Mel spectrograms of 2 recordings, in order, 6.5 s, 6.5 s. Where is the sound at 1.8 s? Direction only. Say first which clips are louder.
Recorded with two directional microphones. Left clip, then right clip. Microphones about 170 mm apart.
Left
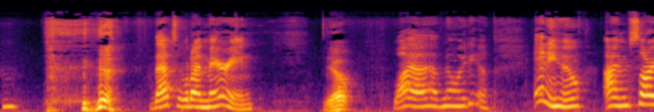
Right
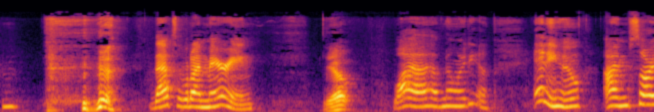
Even; 10° left (ahead or behind).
